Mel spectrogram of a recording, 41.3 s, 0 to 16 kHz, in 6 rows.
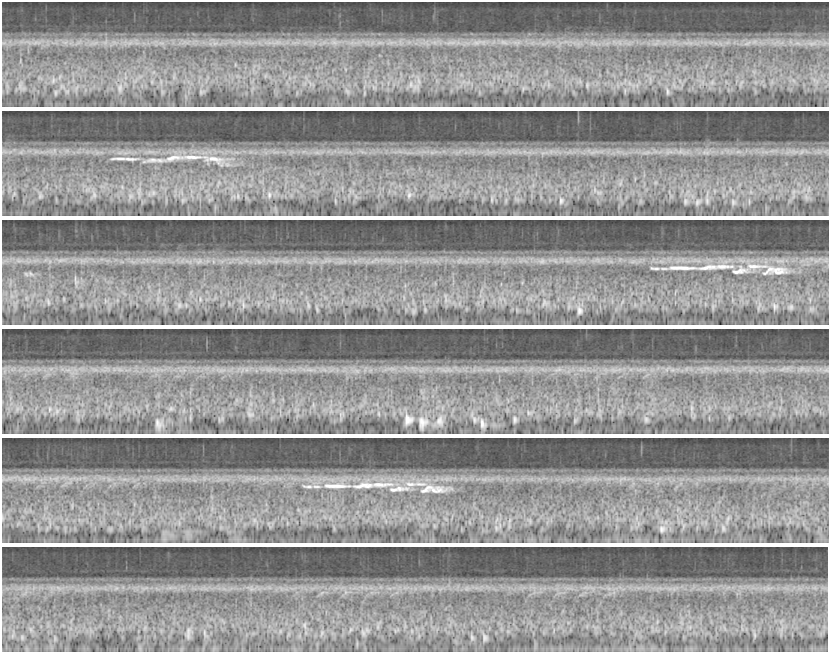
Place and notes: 中路坑溪, 埔里鎮桃米里 - Bird calls and Stream
Early morning, Bird calls, Brook
Zoom H2n MS+XY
